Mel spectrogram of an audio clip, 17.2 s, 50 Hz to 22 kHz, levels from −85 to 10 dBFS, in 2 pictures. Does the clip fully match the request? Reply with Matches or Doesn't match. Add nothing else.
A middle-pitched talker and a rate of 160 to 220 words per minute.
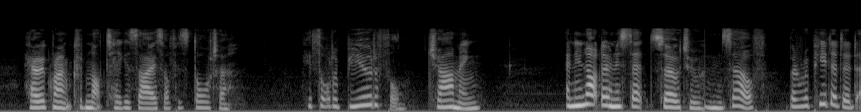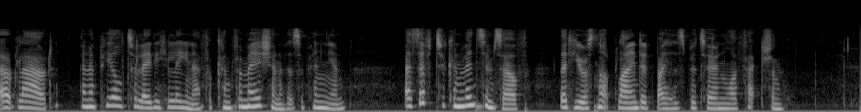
Doesn't match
